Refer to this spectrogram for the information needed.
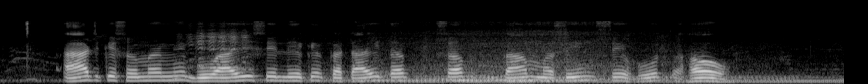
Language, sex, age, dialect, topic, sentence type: Bhojpuri, male, 25-30, Western, agriculture, statement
